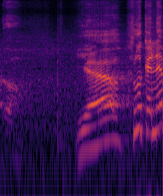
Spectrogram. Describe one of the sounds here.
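A teenage boy answers in a pained voice.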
